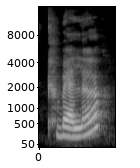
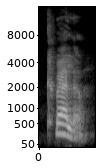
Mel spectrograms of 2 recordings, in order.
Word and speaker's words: Quelle: The next one is QU, which is pronounced like the letter combination K and V. Let's have a look at the example. Quelle, which means source. Pferd, Quelle.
